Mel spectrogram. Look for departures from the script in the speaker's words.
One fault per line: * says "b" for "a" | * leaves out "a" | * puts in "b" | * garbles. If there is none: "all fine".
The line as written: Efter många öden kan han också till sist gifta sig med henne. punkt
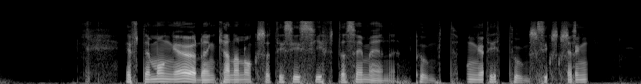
* garbles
